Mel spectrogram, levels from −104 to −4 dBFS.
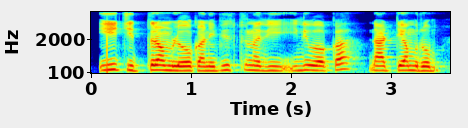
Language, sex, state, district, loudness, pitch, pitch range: Telugu, male, Telangana, Hyderabad, -16 LUFS, 220 Hz, 205-235 Hz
